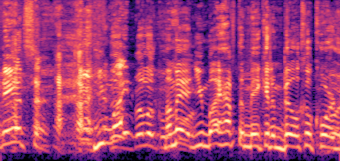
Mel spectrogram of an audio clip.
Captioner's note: laughing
